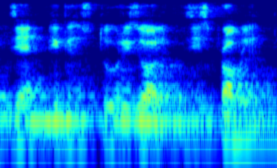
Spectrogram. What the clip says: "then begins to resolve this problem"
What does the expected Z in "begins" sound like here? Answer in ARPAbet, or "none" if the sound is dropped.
S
